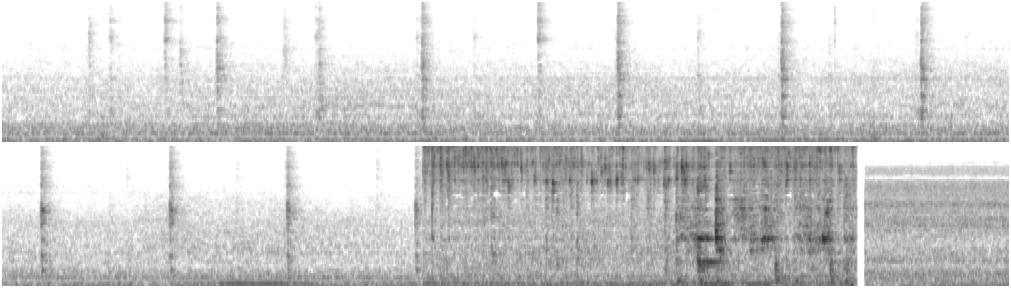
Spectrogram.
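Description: Faint, irregular light ticks over a low hum, then about eleven seconds in a loud rush of water running from a kitchen tap for about three seconds. After a sudden cut, a steady hiss from a lidded pot simmering on the stove.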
